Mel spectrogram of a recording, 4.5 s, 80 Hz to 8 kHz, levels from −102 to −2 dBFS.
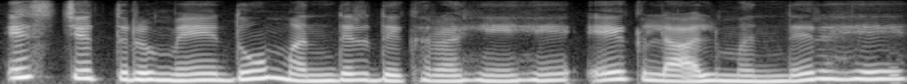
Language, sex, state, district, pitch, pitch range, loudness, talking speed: Hindi, female, Madhya Pradesh, Bhopal, 225 Hz, 205-255 Hz, -13 LUFS, 160 wpm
